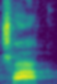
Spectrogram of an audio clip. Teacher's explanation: Chalk, we don't pronounce the L. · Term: post-vocalic L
